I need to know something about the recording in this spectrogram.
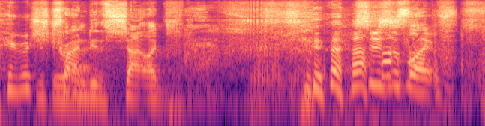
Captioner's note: exhales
